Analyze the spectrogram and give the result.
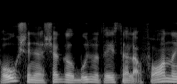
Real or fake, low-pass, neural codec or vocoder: real; 7.2 kHz; none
